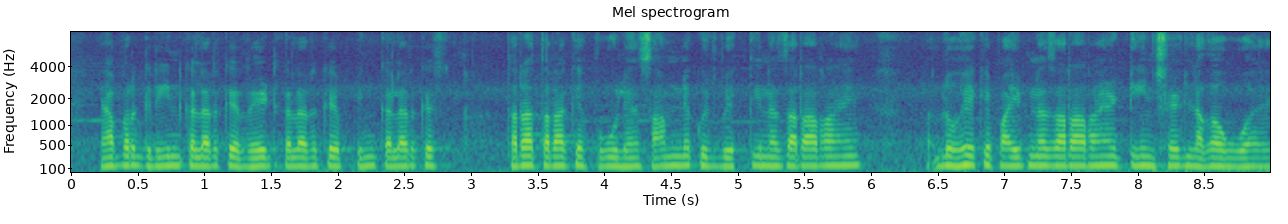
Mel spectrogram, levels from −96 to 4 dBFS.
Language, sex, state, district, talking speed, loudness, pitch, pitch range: Hindi, male, Chhattisgarh, Bilaspur, 225 wpm, -18 LUFS, 140 Hz, 135-145 Hz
